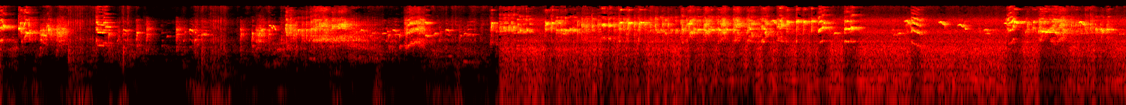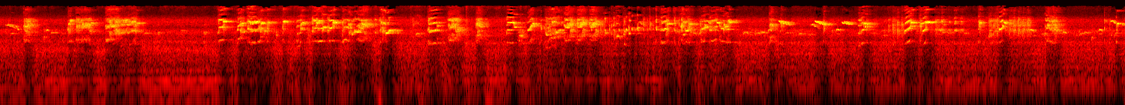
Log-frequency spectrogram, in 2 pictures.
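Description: A flock of small caged finches chirping and twittering, with wing flutters as birds flit between perches. About six seconds in, the twittering turns denser and continuous over a steady low hum.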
